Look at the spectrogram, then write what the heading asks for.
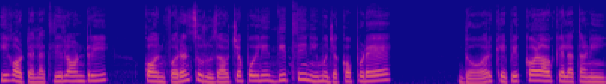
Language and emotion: Goan Konkani, fearful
